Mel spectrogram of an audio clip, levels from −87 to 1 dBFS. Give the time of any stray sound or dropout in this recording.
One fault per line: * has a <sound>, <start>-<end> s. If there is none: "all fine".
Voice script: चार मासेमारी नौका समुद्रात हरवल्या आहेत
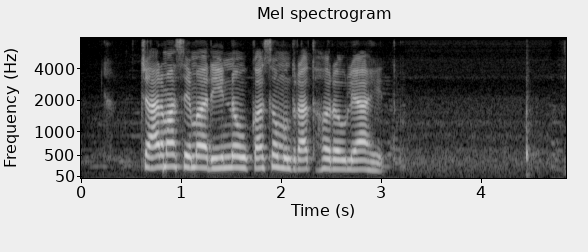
* has a thud, 4.4-4.6 s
